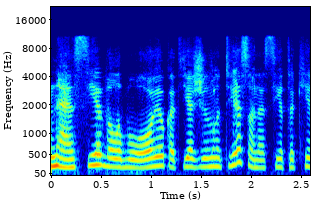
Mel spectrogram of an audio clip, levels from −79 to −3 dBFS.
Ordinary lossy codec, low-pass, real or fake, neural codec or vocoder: MP3, 64 kbps; 10.8 kHz; fake; codec, 16 kHz in and 24 kHz out, 0.6 kbps, FocalCodec, streaming, 2048 codes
